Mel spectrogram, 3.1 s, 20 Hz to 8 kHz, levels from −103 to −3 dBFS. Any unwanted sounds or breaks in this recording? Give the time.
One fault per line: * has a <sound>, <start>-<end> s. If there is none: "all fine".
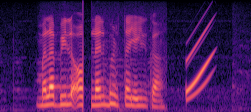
* has a dropout, 1.0-1.1 s
* has a chirp, 2.3-2.7 s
